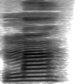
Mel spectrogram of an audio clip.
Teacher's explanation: We have the first tone, which is a high tone, that would be ma.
